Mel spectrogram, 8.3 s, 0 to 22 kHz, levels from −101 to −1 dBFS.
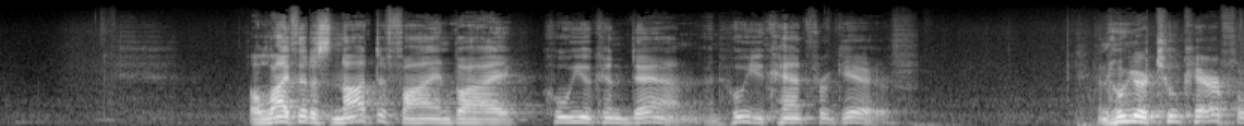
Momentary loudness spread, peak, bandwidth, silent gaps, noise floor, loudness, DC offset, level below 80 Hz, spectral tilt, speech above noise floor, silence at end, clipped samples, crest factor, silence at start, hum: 13 LU; -2 dBFS; 15 kHz; none; -59 dBFS; -20 LUFS; under 0.1%; -58 dBFS; -5.5 dB/octave; 39 dB; 0 s; under 0.1%; 20 dB; 1.65 s; none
